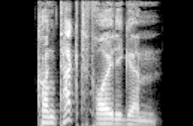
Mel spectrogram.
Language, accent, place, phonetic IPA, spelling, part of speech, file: German, Germany, Berlin, [kɔnˈtaktˌfʁɔɪ̯dɪɡəm], kontaktfreudigem, adjective, De-kontaktfreudigem.ogg
- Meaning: strong dative masculine/neuter singular of kontaktfreudig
